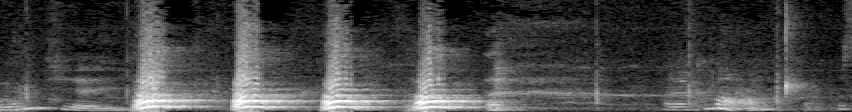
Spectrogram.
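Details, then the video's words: Dog barking at a snowman: four loud, sharp barks in quick succession, about half a second apart, with a person talking softly before and after. "Dog barking at snowman"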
